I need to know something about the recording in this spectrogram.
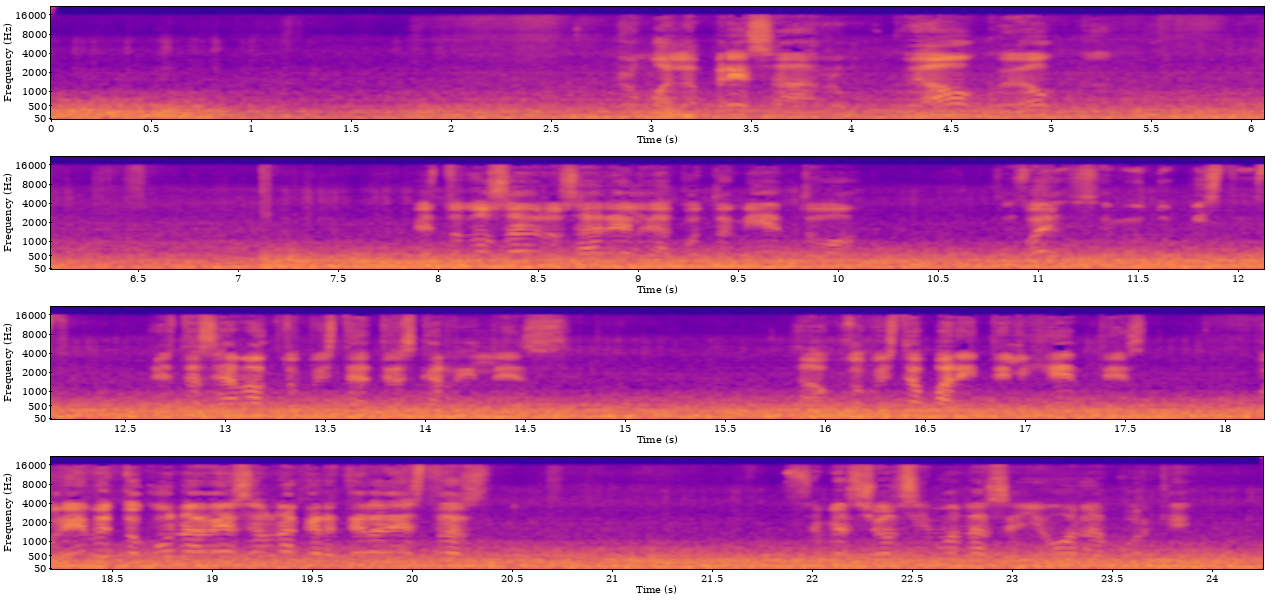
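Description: Steady road and engine noise of a vehicle driving at highway speed, heard from inside the cab, easing a little about a second in and growing louder again around seven seconds. Voices talk over it now and then.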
